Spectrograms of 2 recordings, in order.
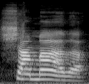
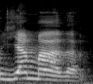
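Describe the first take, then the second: First: Argentine accent, with the double L as sh. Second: Spain accent, with the double L sound kept. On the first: "Já na Argentina, os dois L's têm som de sh" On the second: "na Espanha eles falam llamada, com dois L's"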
